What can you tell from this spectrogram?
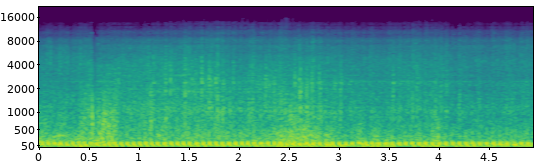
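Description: Motorbike engine running at a steady cruising speed, heard from the pillion seat as a fast, even low pulsing.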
